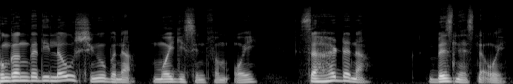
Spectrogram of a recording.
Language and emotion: Manipuri, neutral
